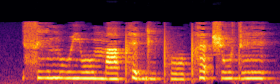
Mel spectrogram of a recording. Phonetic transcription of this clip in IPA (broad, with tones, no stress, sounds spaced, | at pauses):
sʰ i˨ n u˨ j o˨ m ä˨ pʰ ḛ˦˨ ɡ i˨ pʰ o˨ ʊ̯ pʰ ɛ˦ ʔ ʃ o˦ d e˦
